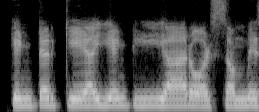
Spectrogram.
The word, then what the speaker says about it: tkinter: uh GUI in Canter you may call it as kinter k-i-n-t-e-r or some may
